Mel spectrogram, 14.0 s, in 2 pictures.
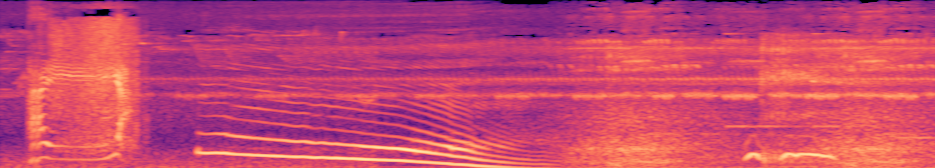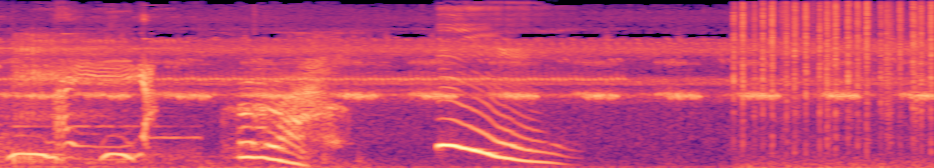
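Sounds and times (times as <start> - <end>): crickets chirring: 0.0 - 14.0
falling whistle-like glides: 0.5 - 8.7
short low calls: 1.4 - 9.6, 10.3 - 11.4
quick run of clicks: 12.5 - 14.0.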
